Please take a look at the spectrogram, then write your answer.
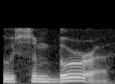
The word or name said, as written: Usumbura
